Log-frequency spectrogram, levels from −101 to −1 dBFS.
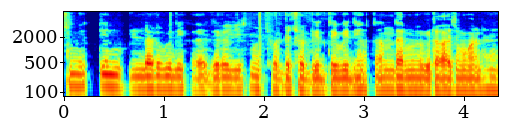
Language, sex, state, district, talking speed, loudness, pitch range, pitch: Hindi, male, Chhattisgarh, Raipur, 220 wpm, -21 LUFS, 110-120 Hz, 115 Hz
